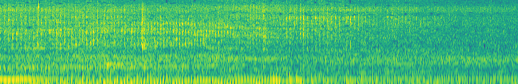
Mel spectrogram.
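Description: Steady low mechanical hum, like an idling engine, that drops a little in level about three seconds in.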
